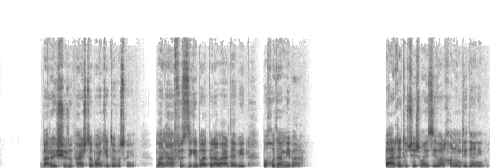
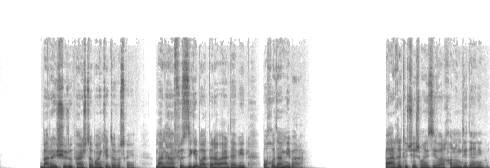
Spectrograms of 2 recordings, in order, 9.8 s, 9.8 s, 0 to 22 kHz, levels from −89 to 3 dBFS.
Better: second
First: thin; very; fading below 300 Hz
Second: none

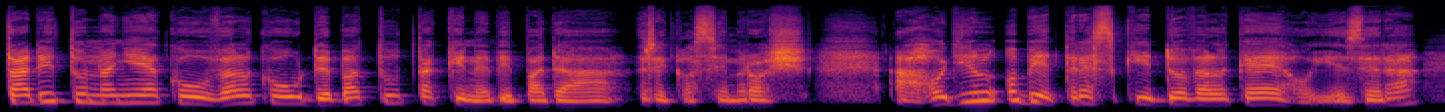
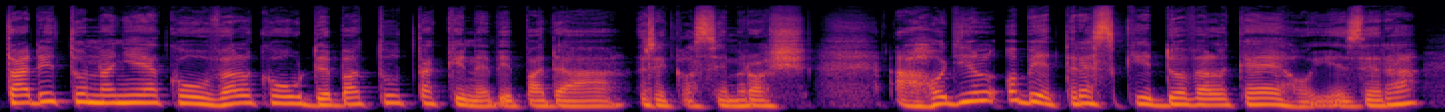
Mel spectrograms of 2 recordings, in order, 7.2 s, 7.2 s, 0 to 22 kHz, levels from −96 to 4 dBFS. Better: second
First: thin; very; fading below 300 Hz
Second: none

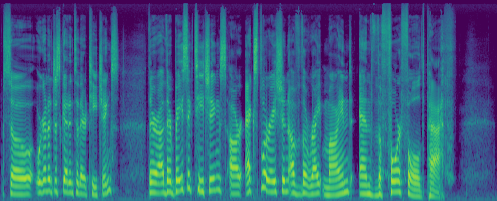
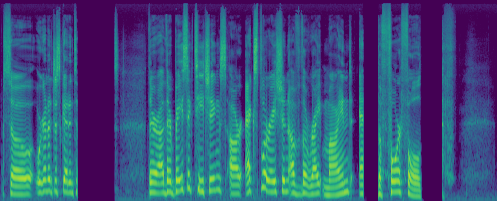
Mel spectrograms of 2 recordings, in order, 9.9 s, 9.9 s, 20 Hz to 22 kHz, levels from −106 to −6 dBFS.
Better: first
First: none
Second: audio cutting out; at 1.5 s for 0.5 s, at 7.5 s and at 8.5 s

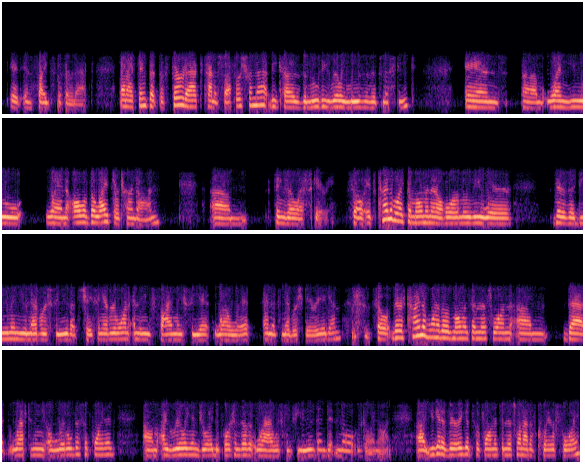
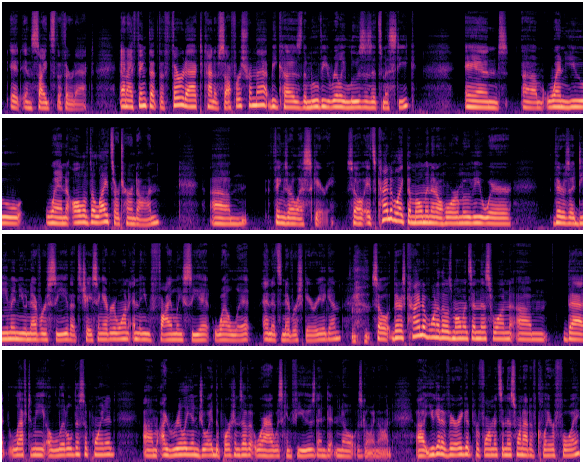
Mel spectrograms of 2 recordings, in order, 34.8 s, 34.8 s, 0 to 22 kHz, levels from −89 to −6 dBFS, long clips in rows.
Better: second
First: phone-call audio; poor line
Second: none

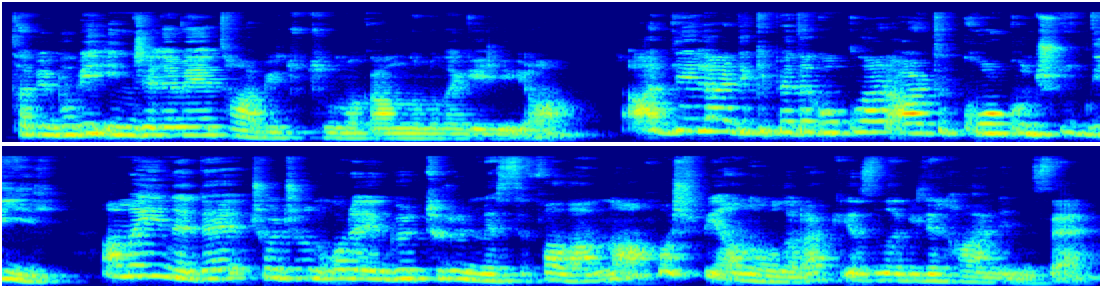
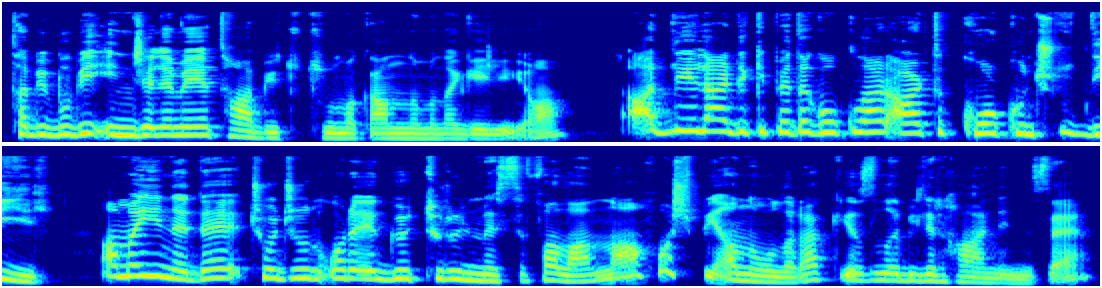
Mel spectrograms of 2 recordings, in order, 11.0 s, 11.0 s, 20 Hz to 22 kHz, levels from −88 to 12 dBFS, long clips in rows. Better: second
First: off-mic speech; far // room echo; very slight; dies away in 0.2 s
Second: none

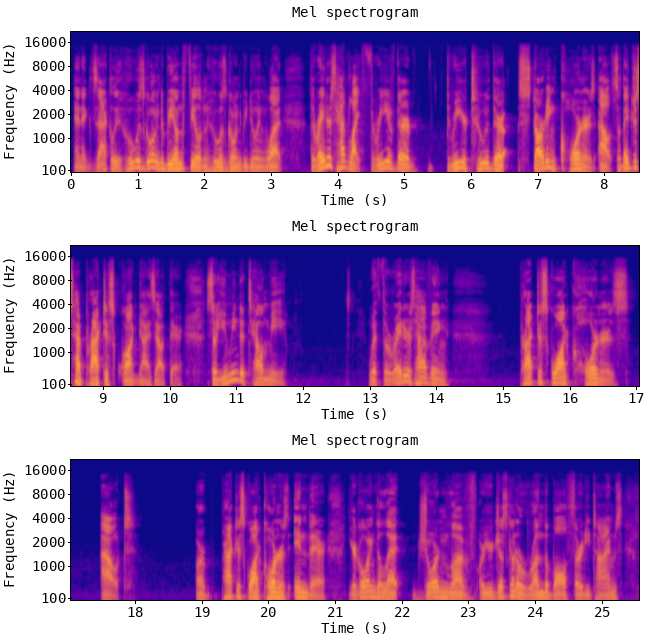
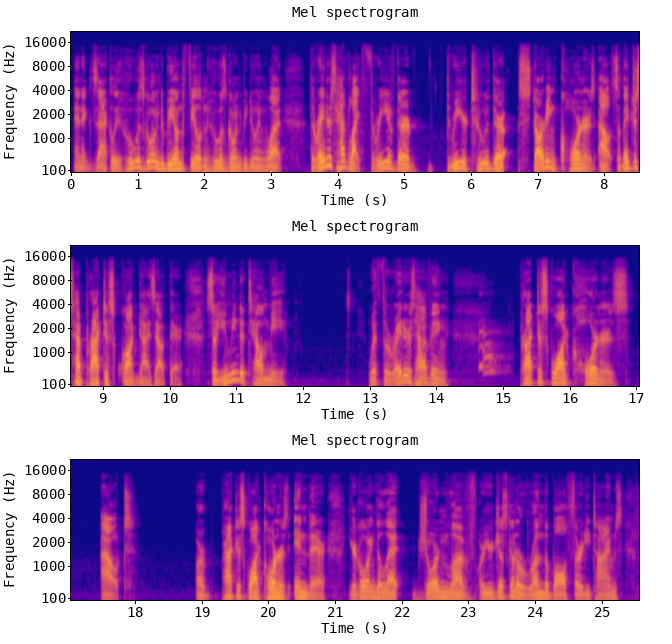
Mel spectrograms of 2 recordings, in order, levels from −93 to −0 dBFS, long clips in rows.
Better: first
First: none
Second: dog barking; faint; at 15 s; peak 15 dB below the speech

